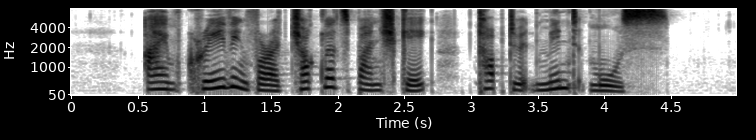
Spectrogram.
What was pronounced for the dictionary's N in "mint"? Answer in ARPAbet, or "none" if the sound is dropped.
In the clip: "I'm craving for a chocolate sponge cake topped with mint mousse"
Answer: N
